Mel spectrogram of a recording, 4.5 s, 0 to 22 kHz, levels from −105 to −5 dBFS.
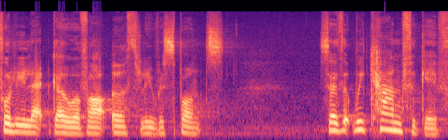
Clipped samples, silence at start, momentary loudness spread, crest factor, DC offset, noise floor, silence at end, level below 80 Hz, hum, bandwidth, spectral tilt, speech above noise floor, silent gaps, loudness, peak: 0.1%; 0 s; 7 LU; 16 dB; under 0.1%; -47 dBFS; 0 s; -62 dBFS; none; 17 kHz; -3.5 dB/octave; 33 dB; none; -15 LUFS; 0 dBFS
